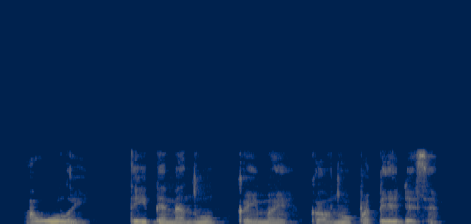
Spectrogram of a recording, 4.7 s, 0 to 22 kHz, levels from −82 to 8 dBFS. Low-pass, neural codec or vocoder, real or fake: 7.2 kHz; none; real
